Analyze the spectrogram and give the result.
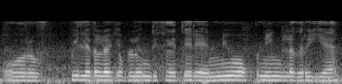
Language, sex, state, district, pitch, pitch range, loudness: Hindi, female, Haryana, Jhajjar, 190 Hz, 185-195 Hz, -16 LUFS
